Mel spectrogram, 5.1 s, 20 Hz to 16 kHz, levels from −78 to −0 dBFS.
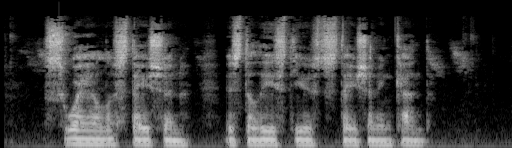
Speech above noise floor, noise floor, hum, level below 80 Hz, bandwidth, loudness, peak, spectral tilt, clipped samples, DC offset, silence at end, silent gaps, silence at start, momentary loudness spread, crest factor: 27 dB; -45 dBFS; none; -32 dBFS; 11.5 kHz; -15 LUFS; 0 dBFS; -2.5 dB/octave; under 0.1%; under 0.1%; 0.45 s; none; 0.4 s; 21 LU; 18 dB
